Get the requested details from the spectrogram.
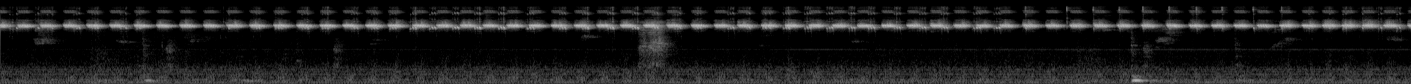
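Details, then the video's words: Cricket chirping steadily, a bright high-pitched pulsing trill with pulses about twice a second, held at an even pitch throughout; a brief faint click partway through. "Suara Jangkrik asli"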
